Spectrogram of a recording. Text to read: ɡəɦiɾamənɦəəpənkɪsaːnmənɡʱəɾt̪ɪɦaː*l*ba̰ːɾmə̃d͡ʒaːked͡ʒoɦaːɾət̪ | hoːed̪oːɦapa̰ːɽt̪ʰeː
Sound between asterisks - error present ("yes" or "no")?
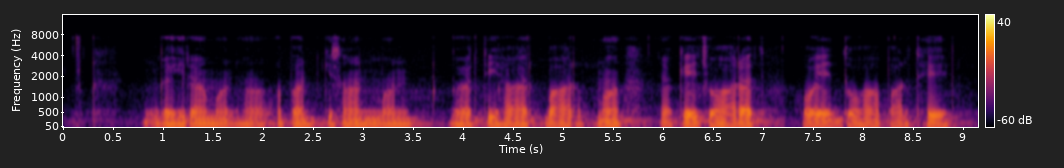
yes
